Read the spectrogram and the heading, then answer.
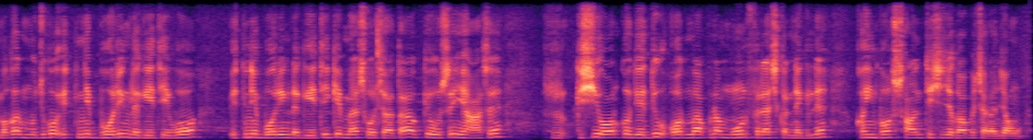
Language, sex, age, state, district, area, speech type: Urdu, male, 45-60, Uttar Pradesh, Gautam Buddha Nagar, urban, spontaneous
